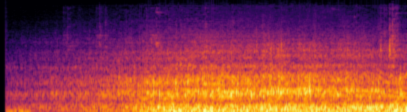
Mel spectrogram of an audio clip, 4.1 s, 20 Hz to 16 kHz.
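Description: Pickup truck's 5.3-litre V8 running, with wind buffeting the microphone; the sound swells over the first second and a half and then holds steady.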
